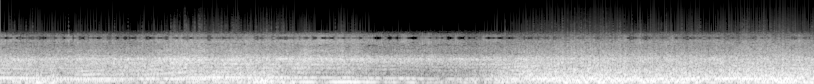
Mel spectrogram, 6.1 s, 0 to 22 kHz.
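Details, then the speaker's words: F100 Ghost drone flying in snow and cold: a thin, high warning beep sounds through the motor buzz and wind right after takeoff. Snow, cold or a dying battery are suspected; the cause is uncertain. "Can you hear the beeping? So this thing started beeping right away. Not sure if it's the snow, if it's the cold, or maybe the battery is dying right now."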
